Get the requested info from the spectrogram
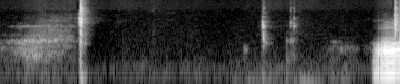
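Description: One sharp click a little under half a second in, then two faint clicks about a second later, against near quiet.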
